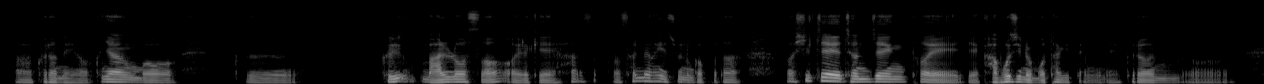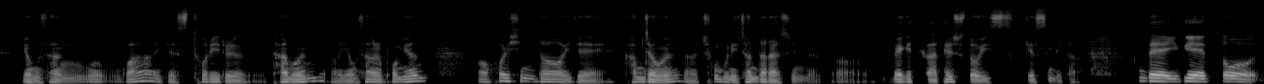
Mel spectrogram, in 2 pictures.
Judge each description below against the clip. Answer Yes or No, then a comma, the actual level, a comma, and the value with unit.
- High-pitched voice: No, low, 110 Hz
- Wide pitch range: No, average, 4.2 semitones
